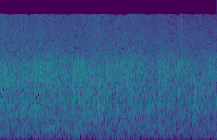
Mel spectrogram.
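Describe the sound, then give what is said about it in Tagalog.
A church audience applauding, dense steady clapping at an even level throughout with no pauses. “Pwede bang palakpakan natin ng Panginoon for generously giving us?”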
